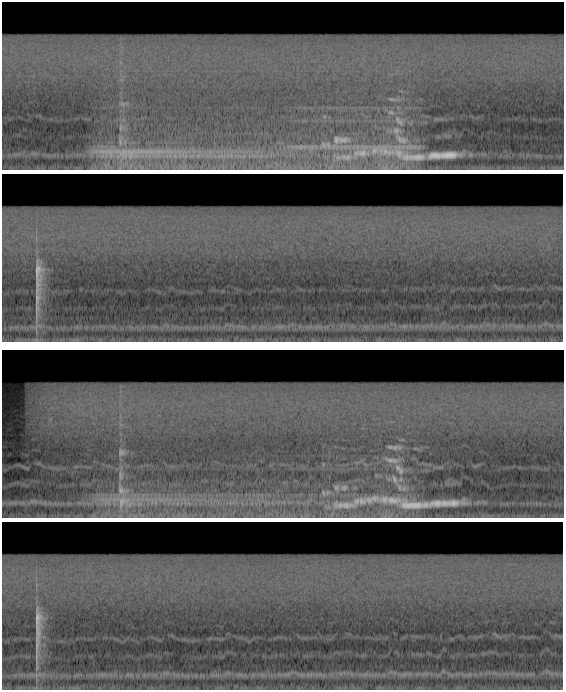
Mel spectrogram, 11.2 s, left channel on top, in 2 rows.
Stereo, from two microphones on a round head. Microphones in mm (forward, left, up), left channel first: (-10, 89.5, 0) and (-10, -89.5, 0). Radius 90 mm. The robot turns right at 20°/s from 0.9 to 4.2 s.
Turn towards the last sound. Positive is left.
turn(degrees=-5)  # may be behind; listen again after turning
